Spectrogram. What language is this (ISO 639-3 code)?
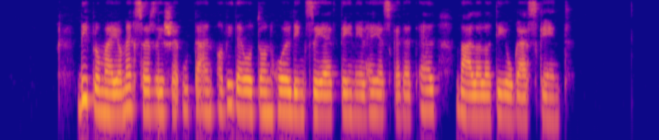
hun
